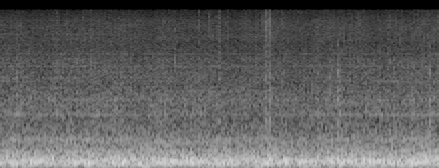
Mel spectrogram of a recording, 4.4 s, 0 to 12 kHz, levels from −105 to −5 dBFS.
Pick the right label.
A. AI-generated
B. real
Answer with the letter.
B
